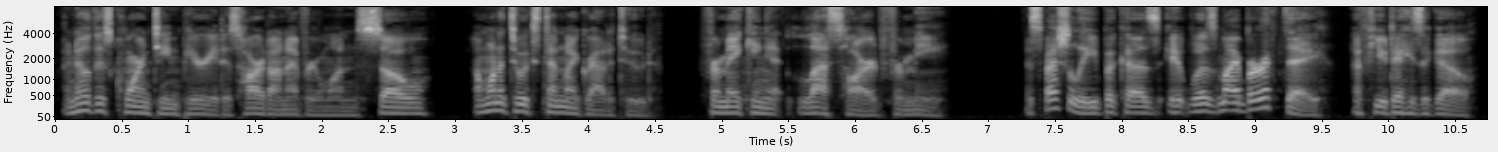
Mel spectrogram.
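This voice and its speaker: Male podcast narrator, lower register, deliberate literary storytelling, very dry close-mic sound. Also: big pitch swings, fairly bright tone, no echo.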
